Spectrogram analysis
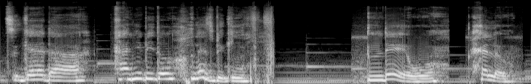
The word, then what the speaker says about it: Ndeewo: Ndeewo, hello.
